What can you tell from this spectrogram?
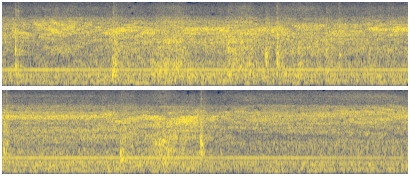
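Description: Vacuum cleaner running steadily, its motor whine holding one pitch, with a few faint clicks of dirt being sucked up.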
